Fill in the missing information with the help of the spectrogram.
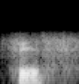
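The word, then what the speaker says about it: face: আমরা একটি সহজ রুল হয়তো অনেকেই জানি যে কোনো শব্দের যদি শেষে যদি ই থাকে তাহলে ই এর উচ্চারণ সাধারণত হয় না, ই এর উচ্চারণ আমরা করব না, ওটা ধরা পড়ে না।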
